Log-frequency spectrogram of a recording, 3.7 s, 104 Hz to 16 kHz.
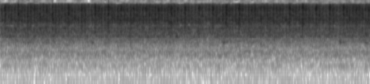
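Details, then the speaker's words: VAZ 2110 with hard cold-morning starts, idling on petrol while warming, not yet hot but no longer cold; uneven stumbling beat with hiss, rough idle suspected from vacuum leak at throttle plus a lazy cylinder. "але ви чуєте Як працює двигун зараз він СМИ ться тобто він ще не дуже гарячий а вже але вже доволі нехолодний працює Дуже"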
